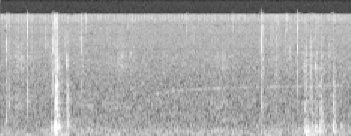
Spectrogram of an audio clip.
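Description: A solid oval translucent green glycerin soap bar with an embossed logo, held in the hand, is cut with a yellow utility knife blade. Soft, quiet pattering cuts and clicks are heard, with a sharper slice early on and a small cluster of crisp cuts near the end. The sounds are short and dry against a faint low background.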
